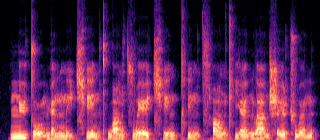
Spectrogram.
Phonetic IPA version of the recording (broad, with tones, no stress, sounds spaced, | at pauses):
n̪ y˦ t̪ o̰˨˩ ʊ̯ m ɥ ɛ˦ n m ḭ˨˩ t͡ɕʰ i˥˨ n kʰ w ɑ˦ ŋ t͡s w e˥˨ ɪ̯ t͡ɕʰ i˨˦ n t̪ʰ i˥˨ ŋ t͡sʰ ɑ˨˦ ŋ t̪ʰ j ɛ˨˦ n l a˥˨ n ʂ e˦ ɪ̯ ʈ͡ʂ w ə˨˦ n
